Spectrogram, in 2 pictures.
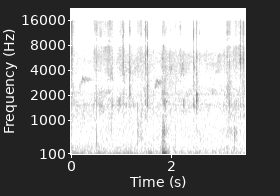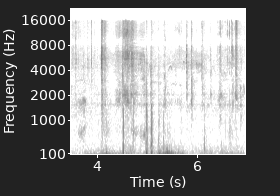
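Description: Faint, scattered cracks and crunches of raw sugarcane being torn with the teeth and chewed.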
